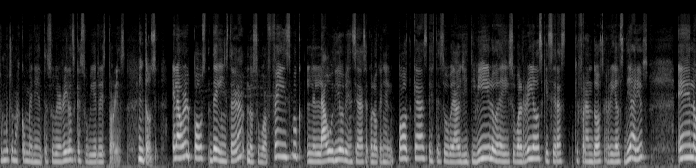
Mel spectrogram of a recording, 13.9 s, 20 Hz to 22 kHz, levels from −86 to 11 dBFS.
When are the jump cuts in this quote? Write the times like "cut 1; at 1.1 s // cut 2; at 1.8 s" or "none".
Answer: cut 1; at 2.7 s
